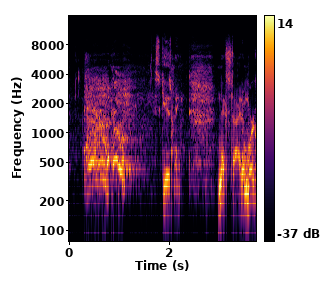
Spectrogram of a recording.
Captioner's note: coughs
